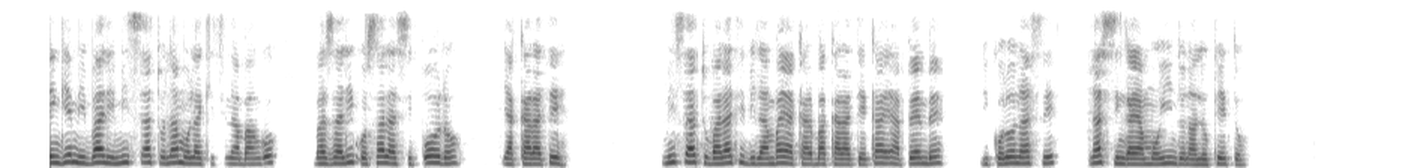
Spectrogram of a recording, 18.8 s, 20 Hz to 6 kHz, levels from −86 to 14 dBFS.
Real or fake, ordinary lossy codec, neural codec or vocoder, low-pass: real; AAC, 32 kbps; none; 5.4 kHz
